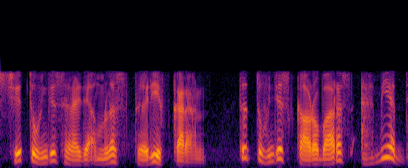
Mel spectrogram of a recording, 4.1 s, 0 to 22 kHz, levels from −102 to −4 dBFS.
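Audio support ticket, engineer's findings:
No faults found on this call.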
